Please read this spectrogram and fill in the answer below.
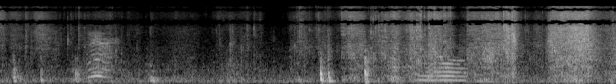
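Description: Cardboard box flaps being pulled open and newspaper packing rustled and crumpled, with two sharp knocks a little after three seconds in and the loudest crinkling near the end. Short vocal sounds break in between.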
